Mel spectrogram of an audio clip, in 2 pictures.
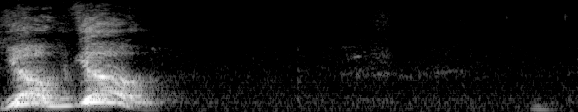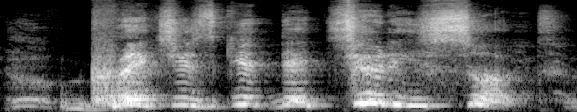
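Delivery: high, slow shouted rap line; mock rapper shout. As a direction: bellow it slowly like on stage. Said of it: "And he's like, shout".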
